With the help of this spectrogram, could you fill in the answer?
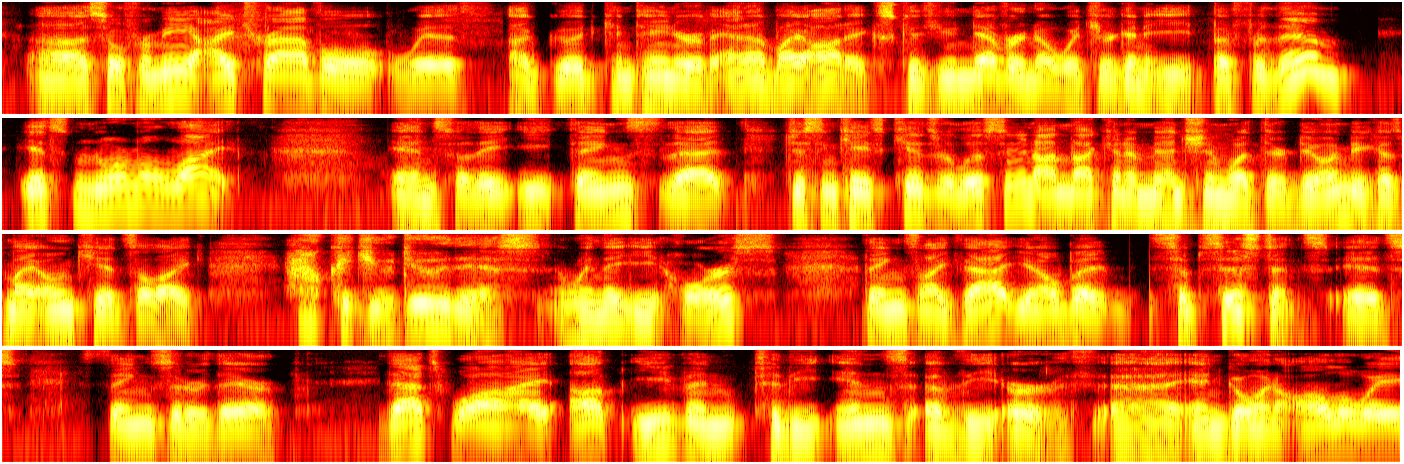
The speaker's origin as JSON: {"language": "English", "town": "Sonora", "region": "California", "country": "United States", "tie": "born or raised there", "said": "I grew up in Sonora, California, just on the other side from you."}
